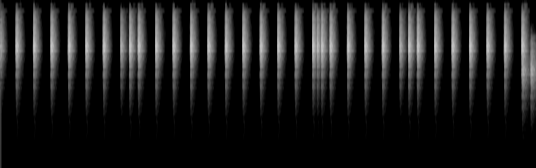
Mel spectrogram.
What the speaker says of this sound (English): For the hi-hat pattern, we are using one from a Cymatics kit called the Blitz hi-hat.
